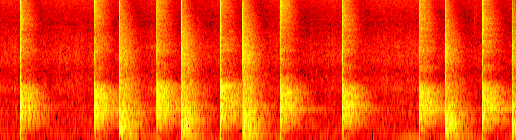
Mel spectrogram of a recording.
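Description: Cricket ball bounced repeatedly on the face of a lightweight Kippax Players Edition Genesis willow cricket bat, a tap-up to test the bat's ping. There are about a dozen sharp knocks, roughly two a second, each with a brief ringing tail.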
